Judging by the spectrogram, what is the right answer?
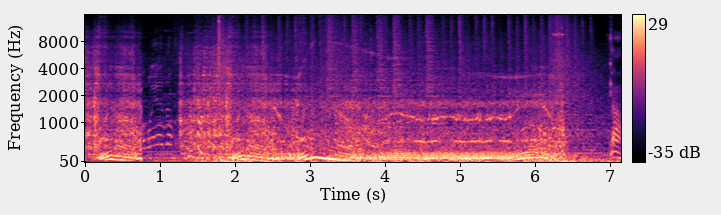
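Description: A race car engine cranking and revving loudly up close, then faltering as it stalls, with someone talking over the engine noise.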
